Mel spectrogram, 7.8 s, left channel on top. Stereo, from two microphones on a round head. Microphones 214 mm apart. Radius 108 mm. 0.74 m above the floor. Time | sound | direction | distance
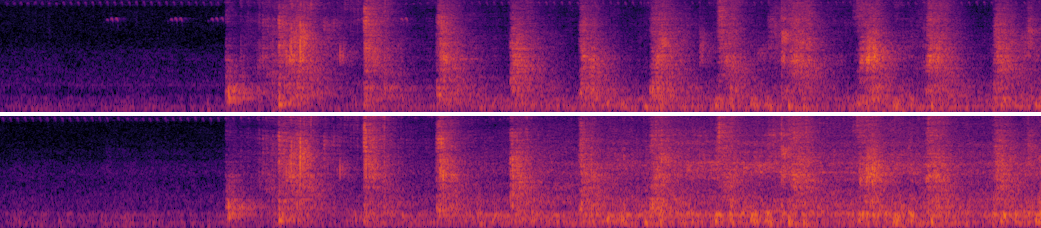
1.7 | footsteps | 10° left (ahead or behind) | 1.0 m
